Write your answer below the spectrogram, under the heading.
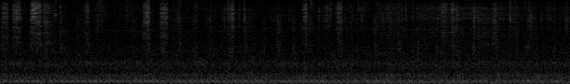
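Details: Indoor guinea pigs Ozzy, Ginger, Speedy and Daisy chewing on camera. Crisp bright crunches come in little clusters about every second, with a faint low room hum beneath.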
